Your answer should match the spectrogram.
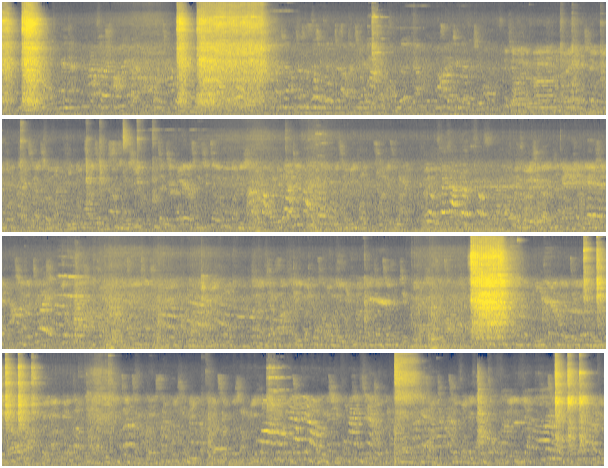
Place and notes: Zhongshan Rd., 羅東鎮中山里 - Motorcycle repair shop
Motorcycle repair shop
